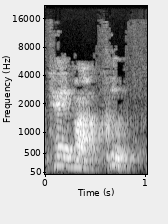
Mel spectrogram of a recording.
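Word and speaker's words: תבה: 테바흐. 흐자라 발음 잘 밖으로 흐 이렇게 나온 게 테바흐.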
